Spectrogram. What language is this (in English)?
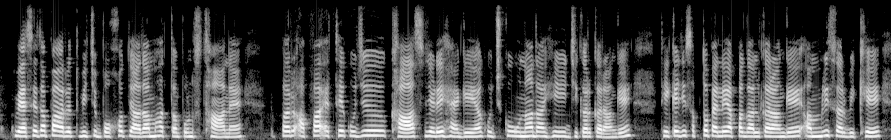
Punjabi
